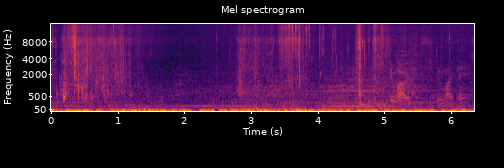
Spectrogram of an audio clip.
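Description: A bass boat's electric trolling motor giving a steady low hum that cuts off about three seconds in, comes back a second later and stops again shortly after. Low wind rumble on the microphone and a few sharp clicks run through it.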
